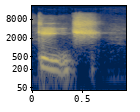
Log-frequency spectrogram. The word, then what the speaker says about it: gauge: 接下来是另外一个油表，这个有一点点难记哦，gas gauge。这个呢，a u 这个发发音是发 a 的声音，它是一个特殊发音，把它记起来。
